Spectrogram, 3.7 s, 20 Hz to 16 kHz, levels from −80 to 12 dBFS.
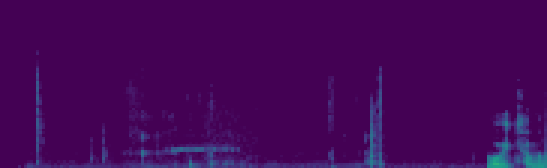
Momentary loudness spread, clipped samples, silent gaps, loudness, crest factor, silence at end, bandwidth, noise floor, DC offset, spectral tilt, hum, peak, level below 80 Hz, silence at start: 26 LU; under 0.1%; none; -36 LUFS; 24 dB; 0 s; 10.5 kHz; -70 dBFS; under 0.1%; -4.5 dB/octave; none; -16 dBFS; -88 dBFS; 1.2 s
